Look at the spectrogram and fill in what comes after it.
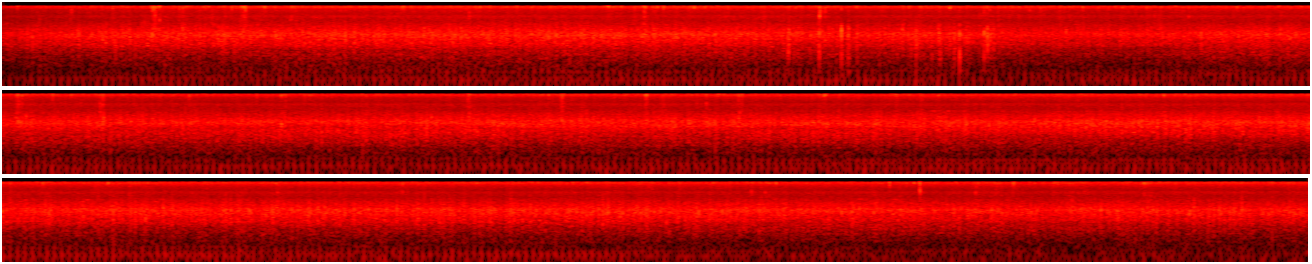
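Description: Steady rain falling on wet ground, puddles and leaves: an even hiss throughout, with a few sharp taps about six to seven seconds in.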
